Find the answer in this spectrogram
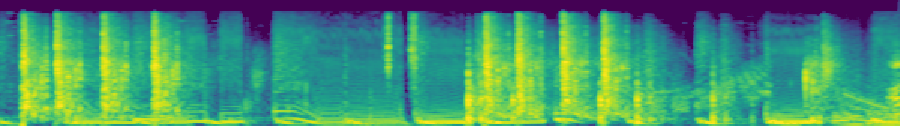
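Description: Handgun fired in fast strings of shots, mostly in quick pairs with short pauses between strings, during a USPSA Limited stage; the shooting stops shortly before the end.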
